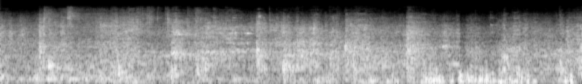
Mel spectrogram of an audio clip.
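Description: Pakistan Railways passenger train rolling along the track, its wheels clattering over rail joints, heard from an open coach door.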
